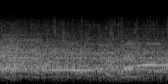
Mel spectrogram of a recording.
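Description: A large arena crowd at the 2019 World's Strongest Man Atlas Stones event applauding and cheering, a dense, steady roar of clapping and voices throughout.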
